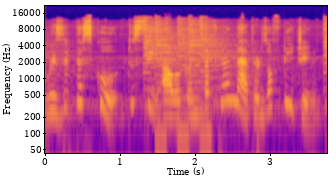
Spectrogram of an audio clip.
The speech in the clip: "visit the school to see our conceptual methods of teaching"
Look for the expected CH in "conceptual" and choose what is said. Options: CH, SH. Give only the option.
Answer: SH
